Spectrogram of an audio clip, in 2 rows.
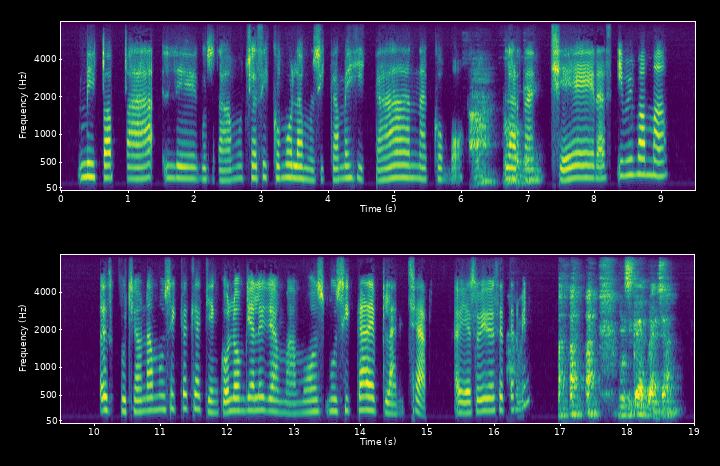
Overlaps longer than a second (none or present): none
